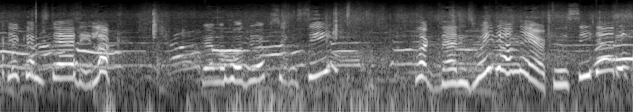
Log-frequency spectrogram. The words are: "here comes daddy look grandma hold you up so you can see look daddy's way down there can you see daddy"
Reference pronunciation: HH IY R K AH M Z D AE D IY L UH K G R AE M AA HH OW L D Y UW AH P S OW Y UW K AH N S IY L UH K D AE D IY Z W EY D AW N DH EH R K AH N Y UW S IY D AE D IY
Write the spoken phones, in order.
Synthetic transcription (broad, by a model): HH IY R K AH M Z D AE D IY L UH K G AO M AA HH OW L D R AH P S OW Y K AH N S IY L UH K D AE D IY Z W EY D AW N DH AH R K AH N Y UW S IY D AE D IY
